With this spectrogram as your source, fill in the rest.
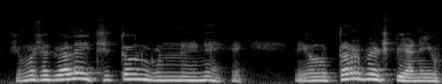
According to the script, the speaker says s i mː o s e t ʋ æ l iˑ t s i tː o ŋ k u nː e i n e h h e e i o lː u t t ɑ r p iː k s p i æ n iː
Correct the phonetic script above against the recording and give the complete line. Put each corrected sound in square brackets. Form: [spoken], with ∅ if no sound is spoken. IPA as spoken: s i mː o s e t ʋ æ l iˑ t s i tː o ŋ k u nː e i n e h h e e i o lː u t t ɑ r p [eː] k s p i æ n iː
